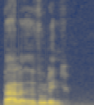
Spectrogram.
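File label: "Baile a Mhuilinn", Scottish Gaelic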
